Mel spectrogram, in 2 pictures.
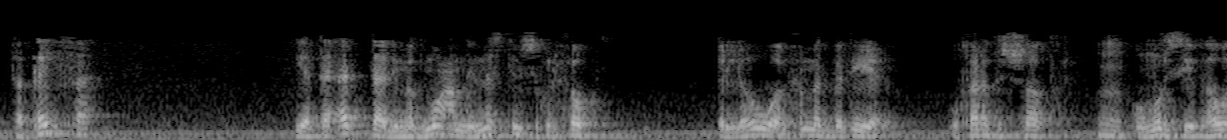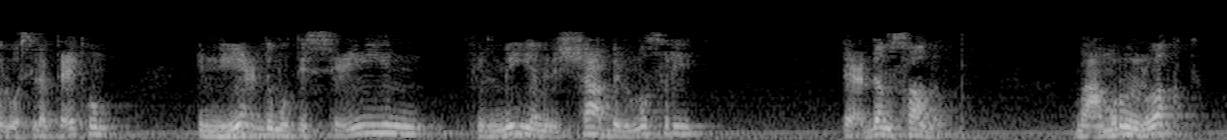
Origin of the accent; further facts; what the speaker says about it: Egypt; انا حقي كمصري بغض النظر عن كوني بقى راجل ملتزم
